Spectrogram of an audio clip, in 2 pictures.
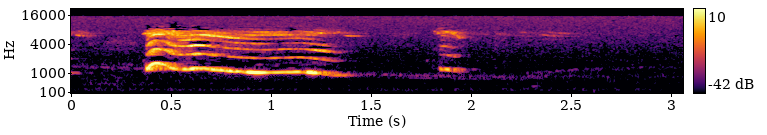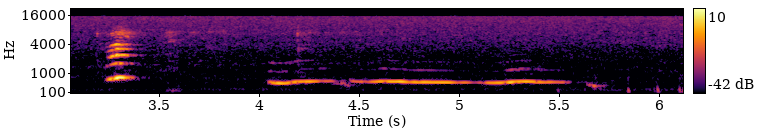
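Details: Miniature Schnauzer howling at an ambulance: a short descending howl, then brief yelps, a quieter level drawn-out tone, and faint soft sounds at the end in a small room.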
